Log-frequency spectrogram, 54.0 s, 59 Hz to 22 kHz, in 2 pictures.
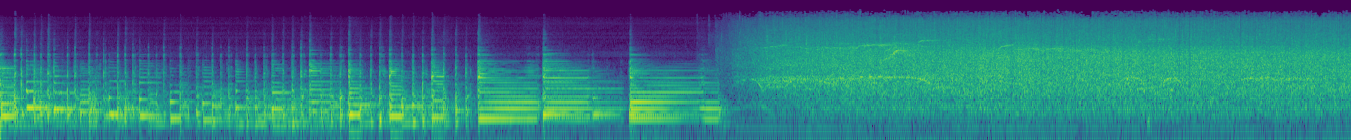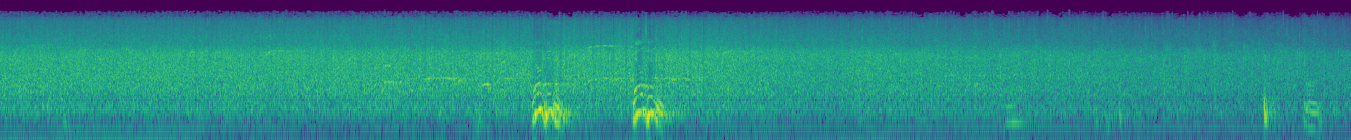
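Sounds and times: audience applauding: 0:14.2 - 0:54.0.

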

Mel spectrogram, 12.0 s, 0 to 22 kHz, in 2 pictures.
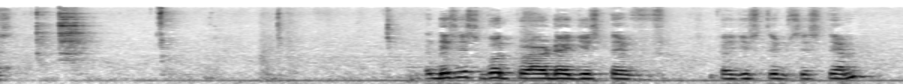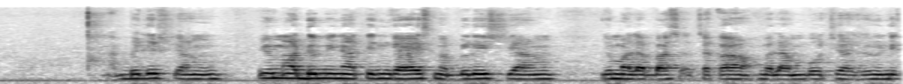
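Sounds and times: metal spoon clinking on plate: 0:00.3 - 0:00.7.

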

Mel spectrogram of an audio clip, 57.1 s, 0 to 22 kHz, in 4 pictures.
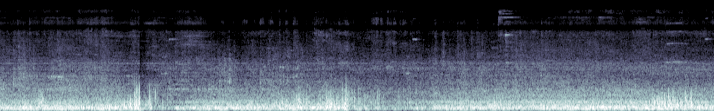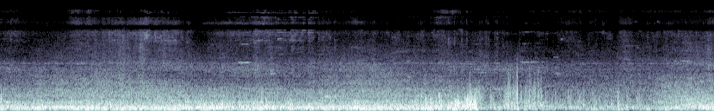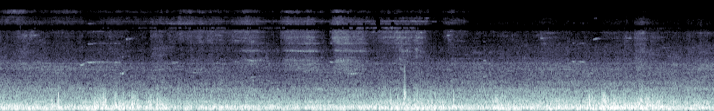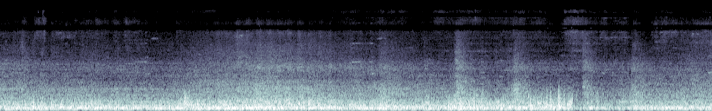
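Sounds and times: freight train rolling past: 0:00.0 - 0:57.0
steel wheels rumbling on rails: 0:00.0 - 0:57.0.

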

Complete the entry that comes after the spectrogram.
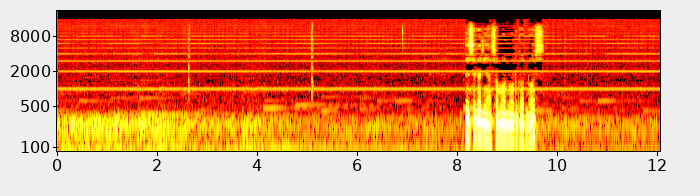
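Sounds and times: faint high whine: 0:00.0 - 0:12.0.

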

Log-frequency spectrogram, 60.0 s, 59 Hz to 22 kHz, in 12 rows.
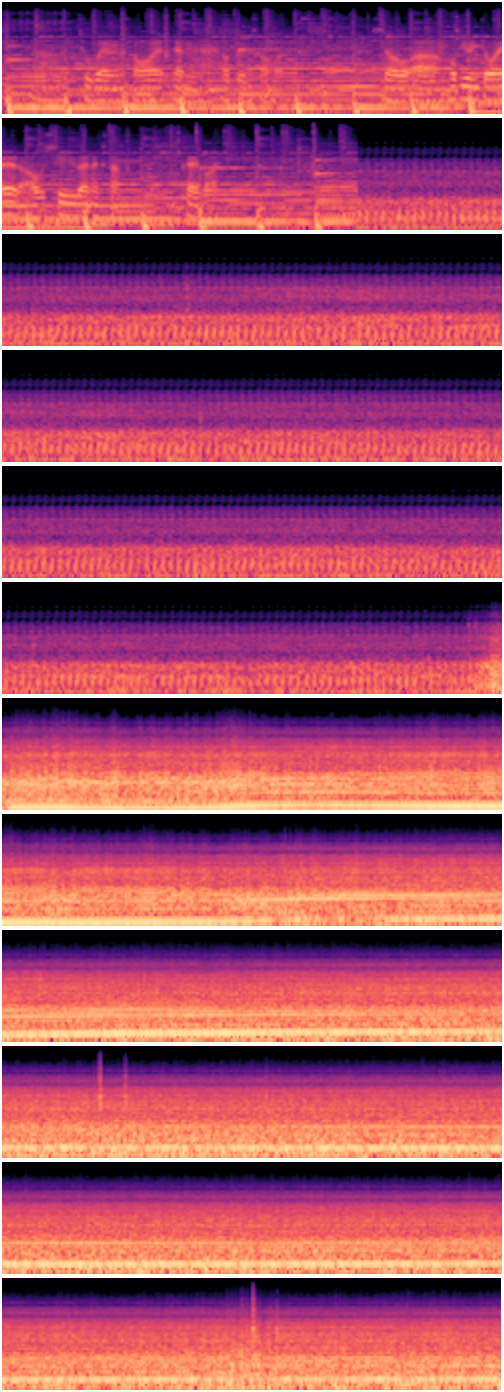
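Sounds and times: scooter engine running: 0:00.0 - 0:59.9.

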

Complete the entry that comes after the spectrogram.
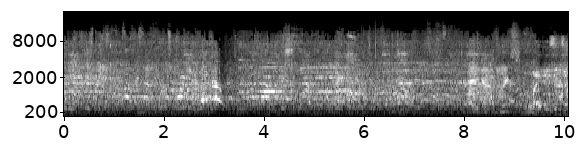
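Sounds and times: crowd chatter indoors: 0:00.0 - 0:10.0.

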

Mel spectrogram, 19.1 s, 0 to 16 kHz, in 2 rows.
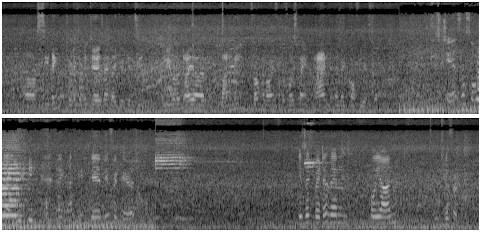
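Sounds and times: background chatter: 0:00.0 - 0:12.6
engine rumbling close by: 0:00.0 - 0:12.6
street traffic: 0:00.0 - 0:19.0
vehicle horn honk: 0:09.4 - 0:10.1, 0:12.6 - 0:13.4.

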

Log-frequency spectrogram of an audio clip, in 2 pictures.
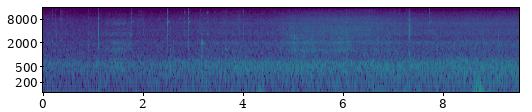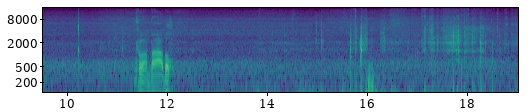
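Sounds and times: long grass rustling: 0:00.0 - 0:19.0
wind on microphone: 0:08.2 - 0:09.5, 0:12.6 - 0:19.0.

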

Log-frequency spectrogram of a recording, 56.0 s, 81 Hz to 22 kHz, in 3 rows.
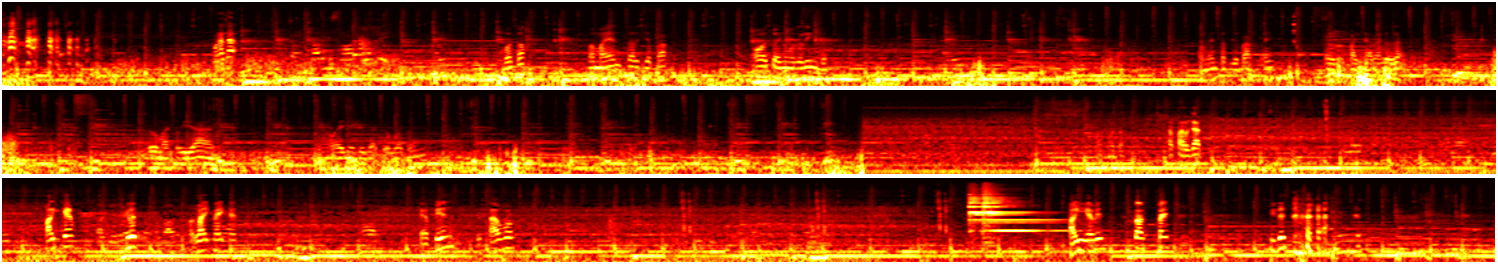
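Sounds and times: background music with steady beat: 0:00.0 - 0:29.5, 0:31.5 - 0:56.0
motorcycles and cars passing: 0:00.0 - 0:56.0
bell-like notification chime: 0:49.4 - 0:51.0.

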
